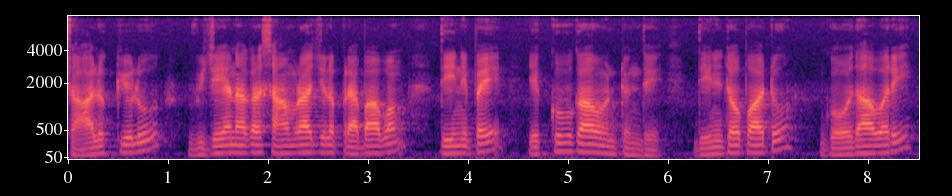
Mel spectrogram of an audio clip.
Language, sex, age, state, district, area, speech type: Telugu, male, 30-45, Andhra Pradesh, Palnadu, urban, spontaneous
